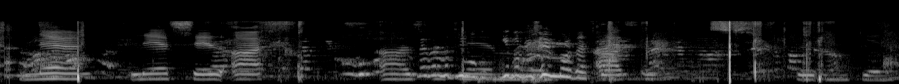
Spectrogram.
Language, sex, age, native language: Icelandic, female, 40-49, Icelandic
